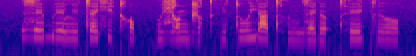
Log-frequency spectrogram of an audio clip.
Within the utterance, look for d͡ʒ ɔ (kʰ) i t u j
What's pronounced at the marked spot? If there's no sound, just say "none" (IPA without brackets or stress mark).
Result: kʰ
